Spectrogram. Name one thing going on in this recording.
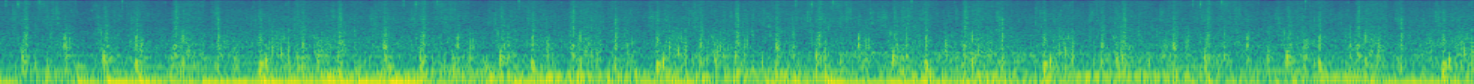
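Footsteps run quickly through rustling grass and leaves.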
